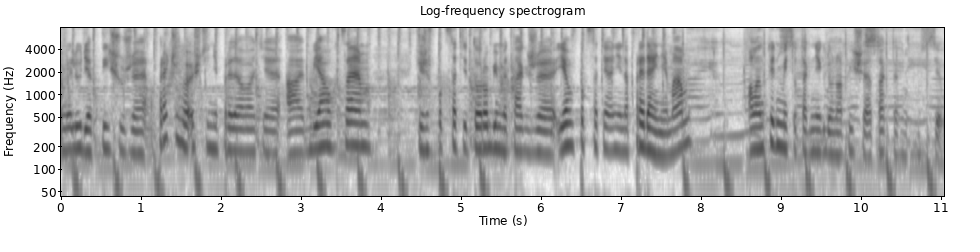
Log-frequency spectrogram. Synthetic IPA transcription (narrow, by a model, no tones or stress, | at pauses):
miluɟɪapiːʃuʒɛapɾɛt͡ʃɔɦɔɛʃcɛɲɛpɾɛd̪aːʋacɛʔajaɦɔxt͡sɛm | t͡ʃiʒɛfpɔt̪st̪acɛt̪ɔɾɔbiːmɛt̪aɡʒɛjaɦɔfpɔt̪st̪acɛaɲinapɾɛd̪ajɲɛmaːm | ʔalɛnkɛɟmit̪ɔt̪aɡɲɪɛɡd̪ɔnapiːʃɛat̪ak̚t̪aɡɦɔpɾɔscɛ̰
